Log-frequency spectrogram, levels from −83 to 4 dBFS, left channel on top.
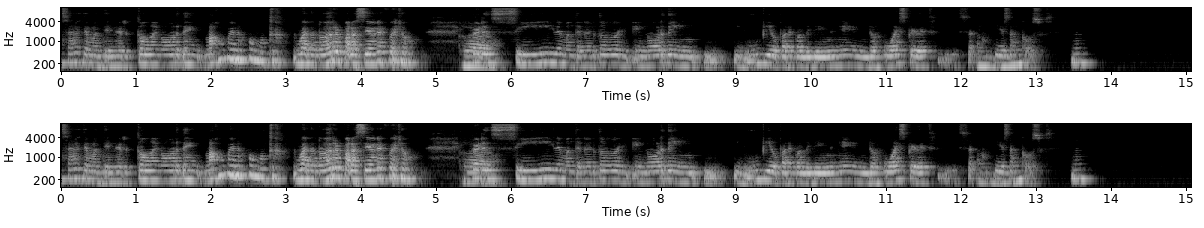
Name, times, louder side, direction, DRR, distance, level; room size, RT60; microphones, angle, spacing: voice 1, 0.0-5.2 5.5-5.8 6.1-13.0 13.5-13.6, equal, 10° right, 0.5 m, -25 dB
voice 2, 5.3-5.8 12.2-12.9, left 4 dB, 85° left, 1.5 m, -29 dB
4.0 x 2.7 x 2.4 m
head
